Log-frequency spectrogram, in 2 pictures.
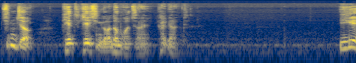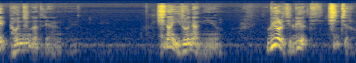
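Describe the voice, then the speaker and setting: A man preaching an expository sermon as a pastor, emphatic and repetitive, often rising to loud exclamations. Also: on the high side, very animated, a little fast, vocal fry, pauses often, slightly rough.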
